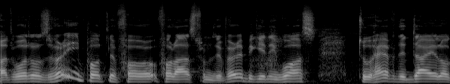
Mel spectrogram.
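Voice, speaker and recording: In a very clean recording with a silent background, a man speaks at a medium pitch with ordinary pitch variation and a Polish accent. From Poland. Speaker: politician. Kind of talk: interview. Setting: studio. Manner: halting.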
